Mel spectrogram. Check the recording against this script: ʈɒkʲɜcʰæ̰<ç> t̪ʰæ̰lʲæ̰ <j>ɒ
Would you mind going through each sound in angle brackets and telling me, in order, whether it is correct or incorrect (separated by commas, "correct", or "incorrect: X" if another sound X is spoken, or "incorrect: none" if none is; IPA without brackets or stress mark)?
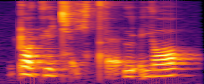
correct, correct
